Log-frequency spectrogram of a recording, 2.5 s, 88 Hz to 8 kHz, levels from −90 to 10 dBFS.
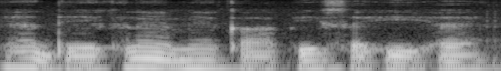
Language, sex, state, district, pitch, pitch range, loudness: Hindi, male, Madhya Pradesh, Umaria, 85 Hz, 75-90 Hz, -16 LUFS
